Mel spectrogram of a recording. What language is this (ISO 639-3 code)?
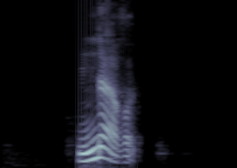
kab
